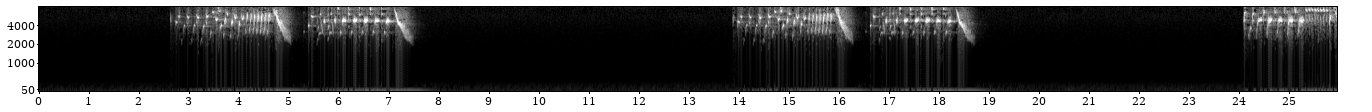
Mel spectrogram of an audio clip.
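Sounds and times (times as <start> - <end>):
European goldfinch song: 2.6 - 7.6, 13.9 - 18.8, 24.1 - 25.9.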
